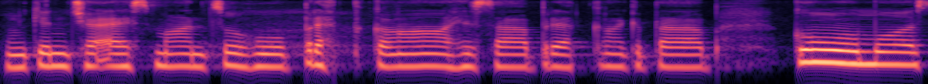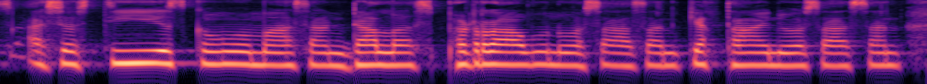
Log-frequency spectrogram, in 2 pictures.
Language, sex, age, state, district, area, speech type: Kashmiri, female, 45-60, Jammu and Kashmir, Shopian, rural, spontaneous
